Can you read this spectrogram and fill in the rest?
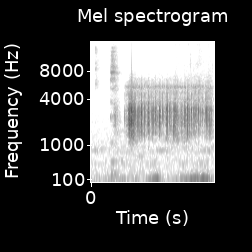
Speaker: Now hopefully you can hear the click and the little noise from the servo. Now that click is the polarity relay switching the moment I tell the point to change.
